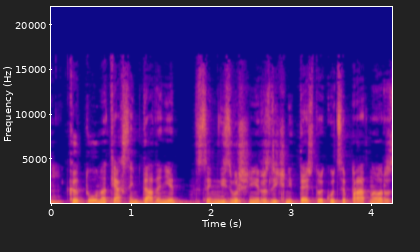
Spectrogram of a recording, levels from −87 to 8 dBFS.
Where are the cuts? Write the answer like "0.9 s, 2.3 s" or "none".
none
